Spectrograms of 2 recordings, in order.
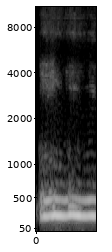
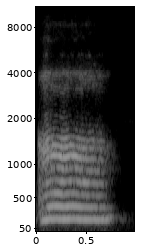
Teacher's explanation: And then we're going to talk about whether the sound is made with a tense tongue or lax. So again, E is tense and ah is lax.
